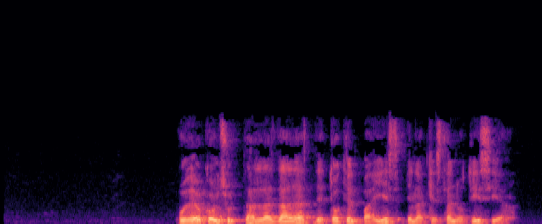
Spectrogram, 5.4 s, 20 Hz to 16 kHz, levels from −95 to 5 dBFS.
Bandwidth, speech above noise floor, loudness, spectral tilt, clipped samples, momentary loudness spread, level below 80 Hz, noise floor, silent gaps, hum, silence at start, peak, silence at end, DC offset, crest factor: 7.8 kHz; 55 dB; -16 LUFS; -7.5 dB/octave; under 0.1%; 9 LU; -56 dBFS; -70 dBFS; none; none; 1.8 s; -2 dBFS; 0.3 s; under 0.1%; 16 dB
